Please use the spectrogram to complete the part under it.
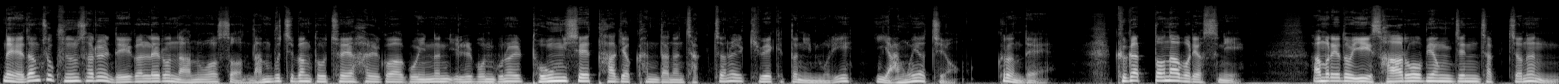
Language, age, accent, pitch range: Korean, 40-59, native, 115-150 Hz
